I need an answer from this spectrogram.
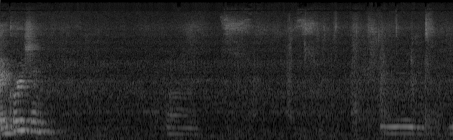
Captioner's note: voiceover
